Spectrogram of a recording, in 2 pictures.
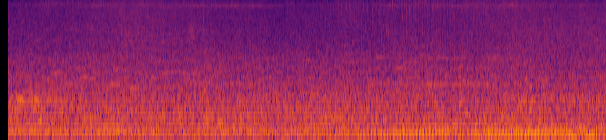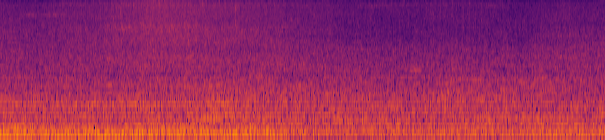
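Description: City street ambience: steady traffic noise mixed with indistinct voices, a little louder in the middle.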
